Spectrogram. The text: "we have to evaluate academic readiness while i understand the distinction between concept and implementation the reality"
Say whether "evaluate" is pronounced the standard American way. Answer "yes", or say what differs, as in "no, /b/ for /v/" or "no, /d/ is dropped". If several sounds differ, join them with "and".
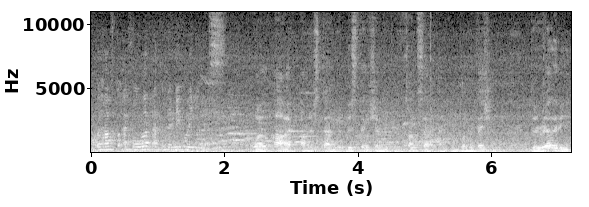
no, /f/ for /v/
